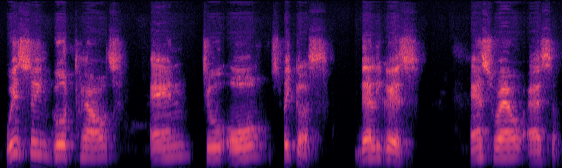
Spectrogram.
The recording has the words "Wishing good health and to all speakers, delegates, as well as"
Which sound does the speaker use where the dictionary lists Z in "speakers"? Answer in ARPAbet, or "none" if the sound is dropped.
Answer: S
